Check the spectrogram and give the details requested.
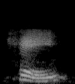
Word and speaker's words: He: This side is pronounced Hey, and the last is Shin.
